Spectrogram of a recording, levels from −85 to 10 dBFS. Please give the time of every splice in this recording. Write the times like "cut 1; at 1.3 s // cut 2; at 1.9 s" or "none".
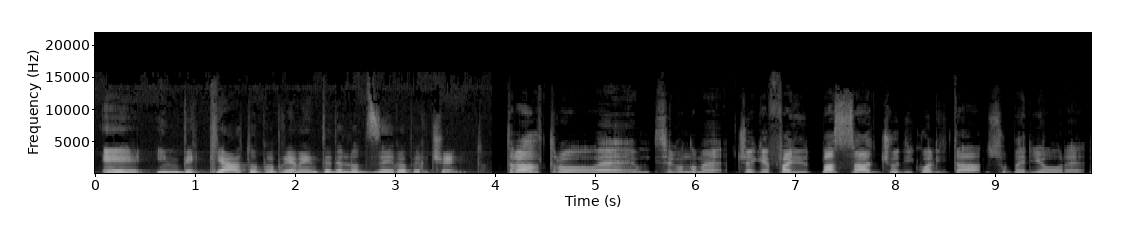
cut 1; at 5.6 s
